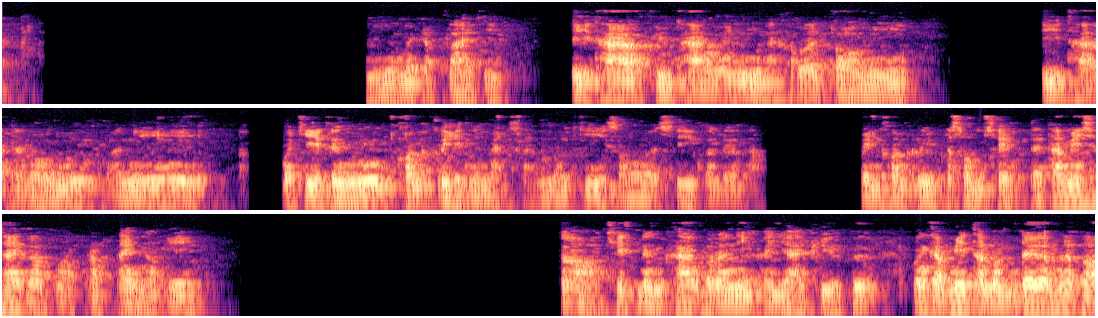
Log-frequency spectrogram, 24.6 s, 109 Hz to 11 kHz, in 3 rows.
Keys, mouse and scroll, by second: 0.1 alt+Tab, 1.9 shift+scroll, 2.8 scroll, 3.0 shift+middle click, 6.3 click, 7.3 click, 9.5 click, 11.3 click, 12.1 click, 14.7 click, 19.7 click.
